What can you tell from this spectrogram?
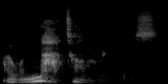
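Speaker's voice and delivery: low, soft menacing voice; hammed-up quiet menace; mock menacing. Reading fan's threatening text.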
